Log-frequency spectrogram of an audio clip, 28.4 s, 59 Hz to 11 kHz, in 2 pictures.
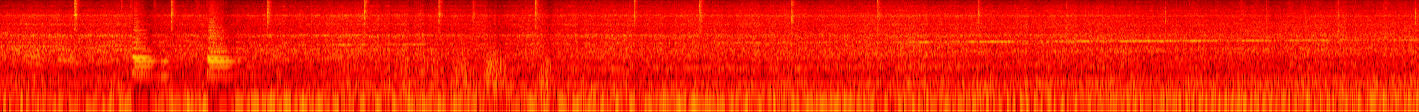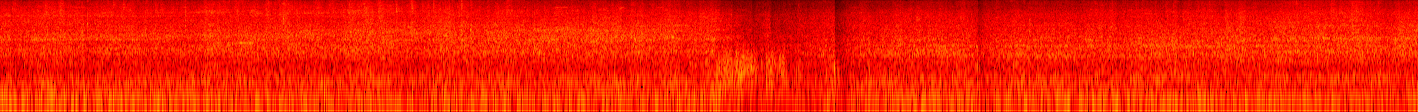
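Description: A freight train of tank cars rolling past: the low throb of the trailing GE Dash 9 diesel locomotive is strongest in the first several seconds, then a steady rumble of steel wheels on rail as a hopper and tank cars go by, with a faint thin wheel squeal for a while. Two short tonal toots come about two seconds in.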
